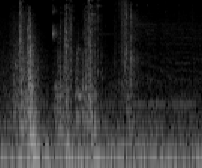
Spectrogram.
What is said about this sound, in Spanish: Una mujer abre un ventanuco y mira a Vanessa. Cierra. Abre y mira.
